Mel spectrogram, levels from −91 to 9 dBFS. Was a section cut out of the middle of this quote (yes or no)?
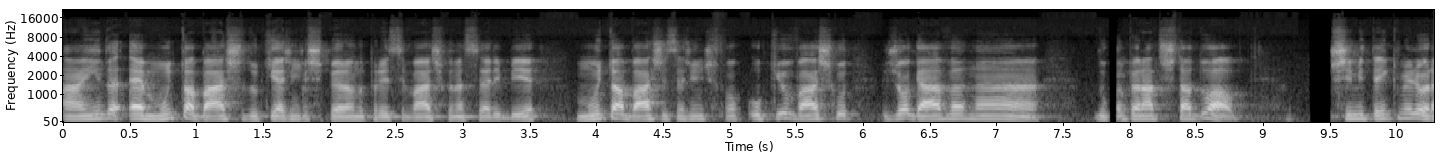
yes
